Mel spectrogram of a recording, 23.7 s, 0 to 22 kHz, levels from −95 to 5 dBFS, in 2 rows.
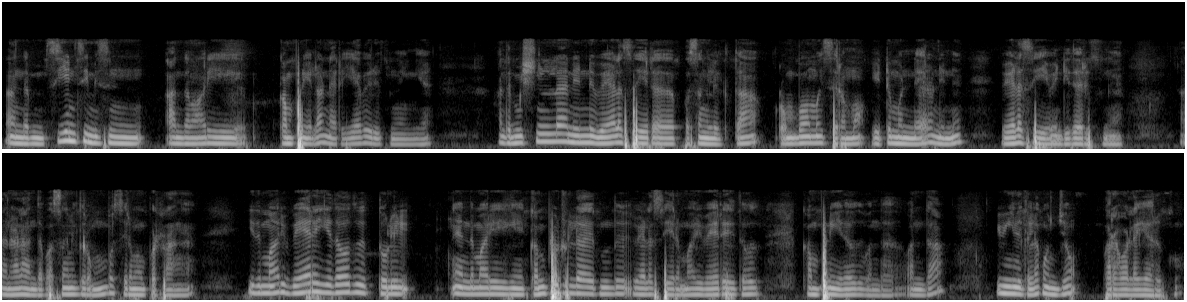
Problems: none marked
